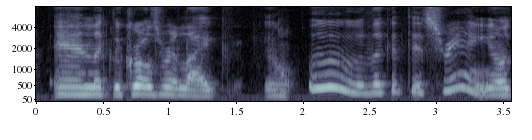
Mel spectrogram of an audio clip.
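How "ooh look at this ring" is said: high, teasing coo of mock admiration. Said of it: "just teasing her".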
